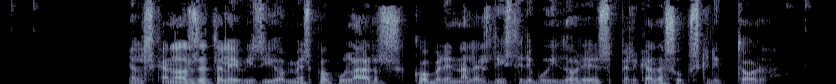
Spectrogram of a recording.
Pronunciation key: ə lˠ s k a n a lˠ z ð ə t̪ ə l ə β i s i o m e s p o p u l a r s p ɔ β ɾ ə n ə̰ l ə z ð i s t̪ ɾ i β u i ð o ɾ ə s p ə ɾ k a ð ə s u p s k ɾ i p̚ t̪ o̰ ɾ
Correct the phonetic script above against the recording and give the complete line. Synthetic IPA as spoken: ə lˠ s k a n a lˠ z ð ə t̪ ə l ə β i z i o m e s p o p u l a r s k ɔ β ɾ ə n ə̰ l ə z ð i s t̪ ɾ i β u i ð o ɾ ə s p ə ɾ k a ð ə s u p s k ɾ i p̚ t̪ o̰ ɾ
